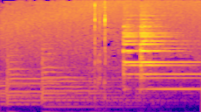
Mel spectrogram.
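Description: Background music of short repeated notes. About a second in there is a click, then a bell chime that rings on: the click-and-bell sound effect of a subscribe-button animation.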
